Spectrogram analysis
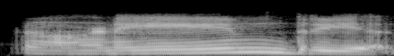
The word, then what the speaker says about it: ಪ್ರಾಣೇಂದ್ರಿಯ: ಕ್ರಿಯಾಹ ಪ್ರಾಣೇಂದ್ರಿಯ ದೀರ್ಘ ಇದೆ ಪ್ರಾಣೇಂದ್ರಿಯ ದ ಇದೆ ಹಾಗಾಗಿ ದ ವರ್ಗತ ವರ್ಗ ತತದದದನ ನ ಅನುನಾಸಿಕ ಬರುತ್ತೆ ಹಾಗಾಗಿ ನ ಉಚ್ಚಾರಣೆ ಮಾಡಬೇಕು ಪ್ರಾಣೇನ್ ಪ್ರಾಣೇಂದ್ರಿಯಹ ಪ್ರಾಣೇಂದ್ರಿಯಹನ ಬರುತ್ತೆ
